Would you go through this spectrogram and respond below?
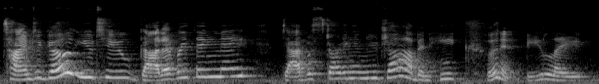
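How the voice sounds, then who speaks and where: A woman in her thirties reads a children's picture book aloud like a schoolteacher. Her voice sits fairly high and swings widely in expressive, animated phrases. She is recorded at home with noticeable background noise. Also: unhurried. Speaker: second grade teacher. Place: living room at home, indoors.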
